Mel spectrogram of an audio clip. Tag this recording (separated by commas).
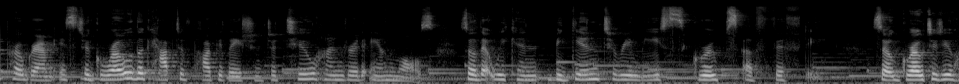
Speech, Music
